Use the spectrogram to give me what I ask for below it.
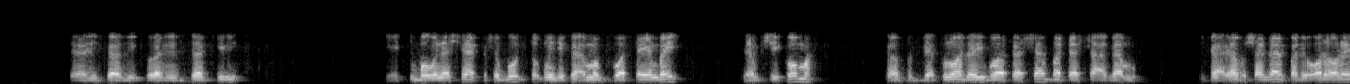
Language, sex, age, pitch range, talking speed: Malay, male, 50-69, 105-115 Hz, 125 wpm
